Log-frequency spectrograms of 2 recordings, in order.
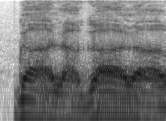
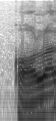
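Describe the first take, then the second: First: The word begins with a hard g sound. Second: The word begins with a deep q sound.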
